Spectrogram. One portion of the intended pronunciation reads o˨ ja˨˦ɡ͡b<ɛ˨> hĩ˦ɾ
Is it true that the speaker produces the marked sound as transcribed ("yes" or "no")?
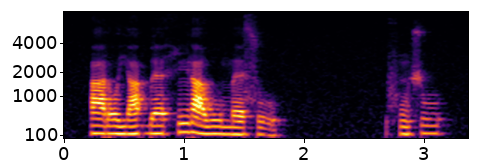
no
